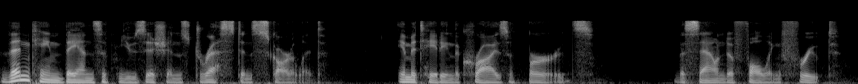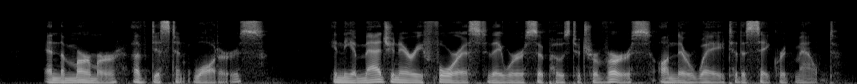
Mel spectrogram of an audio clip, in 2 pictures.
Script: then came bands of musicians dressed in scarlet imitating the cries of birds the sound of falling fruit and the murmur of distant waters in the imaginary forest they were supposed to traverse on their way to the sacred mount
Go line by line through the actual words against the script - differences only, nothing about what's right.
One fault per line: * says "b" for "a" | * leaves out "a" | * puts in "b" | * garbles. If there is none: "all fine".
all fine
